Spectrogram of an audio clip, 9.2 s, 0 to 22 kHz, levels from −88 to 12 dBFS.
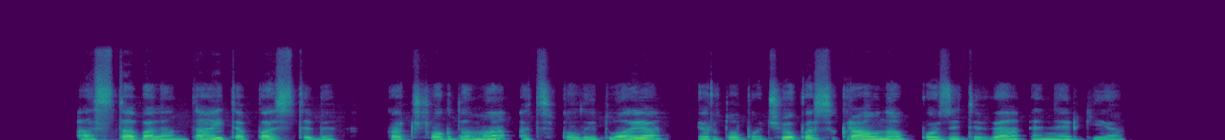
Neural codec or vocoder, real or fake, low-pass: autoencoder, 48 kHz, 128 numbers a frame, DAC-VAE, trained on Japanese speech; fake; 14.4 kHz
